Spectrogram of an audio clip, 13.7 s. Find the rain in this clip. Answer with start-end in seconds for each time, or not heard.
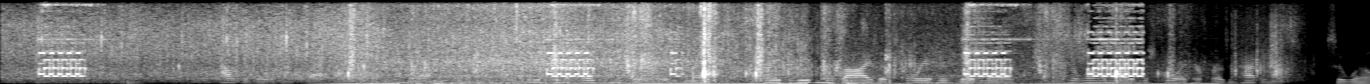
0.0-8.3.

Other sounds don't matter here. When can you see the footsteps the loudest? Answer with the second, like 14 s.
7 s.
